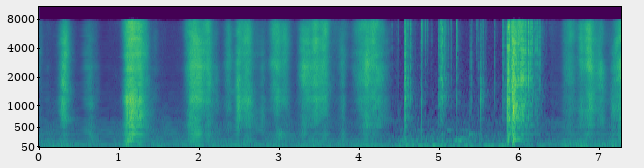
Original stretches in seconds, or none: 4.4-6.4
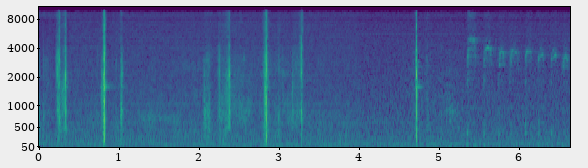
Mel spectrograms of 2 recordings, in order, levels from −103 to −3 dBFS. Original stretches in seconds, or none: 4.0-6.7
